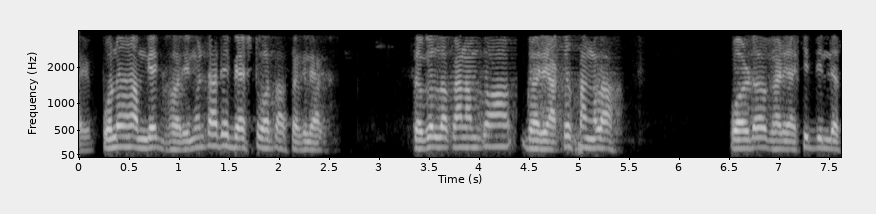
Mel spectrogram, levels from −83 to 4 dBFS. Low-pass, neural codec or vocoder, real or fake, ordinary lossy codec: 3.6 kHz; none; real; AAC, 16 kbps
